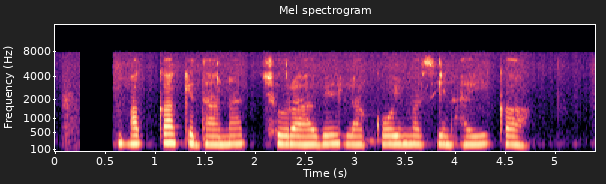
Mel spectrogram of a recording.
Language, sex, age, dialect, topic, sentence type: Magahi, female, 18-24, Western, agriculture, question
